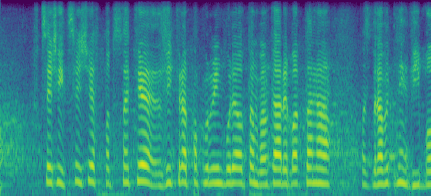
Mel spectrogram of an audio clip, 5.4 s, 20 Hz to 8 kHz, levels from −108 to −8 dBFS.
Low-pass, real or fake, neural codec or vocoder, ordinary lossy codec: 7.2 kHz; fake; codec, 44.1 kHz, 1.7 kbps, Pupu-Codec; Opus, 24 kbps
